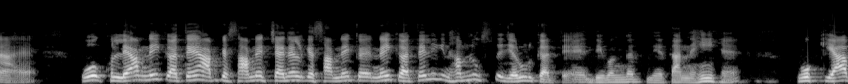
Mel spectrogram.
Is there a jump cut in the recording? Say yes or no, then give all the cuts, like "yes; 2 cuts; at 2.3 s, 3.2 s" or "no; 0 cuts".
yes; 1 cut; at 5.8 s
